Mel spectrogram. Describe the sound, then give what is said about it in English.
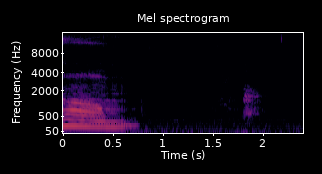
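A dog barks at home during a recording: one long, loud, tonal bark or whine at the start, then a shorter, fainter yelp later, with quiet in between. “oh my God, my dog is barking, and I'm trying to record”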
